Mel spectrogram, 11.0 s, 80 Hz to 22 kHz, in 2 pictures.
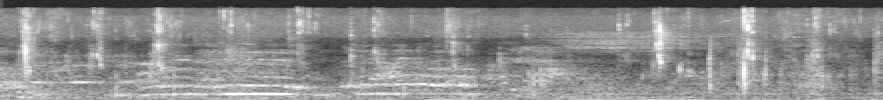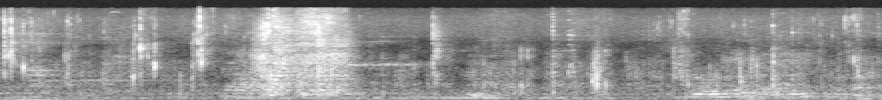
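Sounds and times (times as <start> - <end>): wet chewing mouth clicks: 0.0 - 7.4.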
